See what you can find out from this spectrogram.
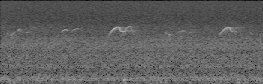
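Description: Two male Western flycatchers sing in the background, giving thin, high, upslurred notes at irregular intervals. The notes are faint over a steady hiss, and nobody speaks.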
